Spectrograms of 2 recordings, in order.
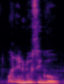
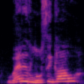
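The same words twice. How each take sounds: First: It is said in the mom's voice. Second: It is said in the movie character's voice.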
